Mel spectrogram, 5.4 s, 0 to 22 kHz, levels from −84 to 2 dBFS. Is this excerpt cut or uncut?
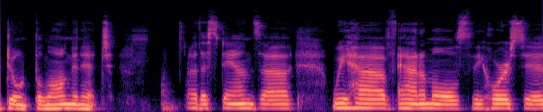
cut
